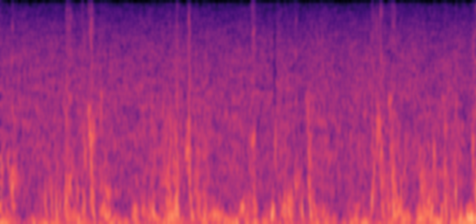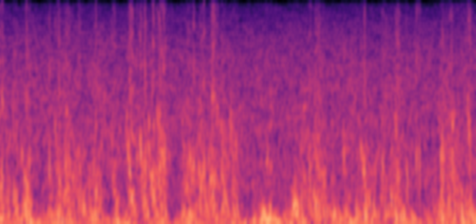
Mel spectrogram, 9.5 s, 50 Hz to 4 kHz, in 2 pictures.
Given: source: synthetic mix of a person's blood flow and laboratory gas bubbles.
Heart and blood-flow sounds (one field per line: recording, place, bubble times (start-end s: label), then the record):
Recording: Doppler ultrasound of blood flow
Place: precordium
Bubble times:
0.00-0.19 s: bubbles
0.41-1.12 s: bubbles
1.46-2.10 s: bubbles
2.48-3.17 s: bubbles
3.68-4.08 s: bubbles
4.16-4.60 s: bubbles
4.71-5.11 s: bubbles
5.21-6.48 s: bubbles
6.56-7.20 s: bubbles
7.41-7.50 s: bubbles
7.67-8.26 s: bubbles
8.29-8.87 s: bubbles
8.89-9.00 s: bubbles
9.09-9.52 s: bubbles
From the record:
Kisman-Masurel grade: 342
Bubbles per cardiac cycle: rolling drumbeat, 9 or more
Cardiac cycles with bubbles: 100%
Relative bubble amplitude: moderate (0.250 to 0.450)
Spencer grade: 3 (all of the cardiac periods contain showers or single bubble signals, but not dominating or overriding the cardiac motion signals)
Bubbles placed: anywhere in the cardiac cycle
